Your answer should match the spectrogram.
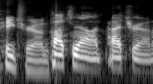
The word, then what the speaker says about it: Patreon: Is that how you pronounce those? Like the podcast that people charge for? – Oh, Patreon. – Patreon. – I've only seen it written. I've never actually heard it said out loud, so I wasn't sure how to pronounce it.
